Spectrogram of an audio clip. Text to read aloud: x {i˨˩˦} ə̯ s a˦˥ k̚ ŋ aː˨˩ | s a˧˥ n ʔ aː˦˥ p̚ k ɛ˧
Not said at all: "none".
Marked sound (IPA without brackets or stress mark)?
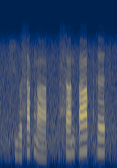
i˨˩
